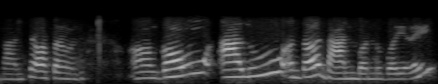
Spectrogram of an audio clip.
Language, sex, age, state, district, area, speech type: Nepali, female, 30-45, West Bengal, Jalpaiguri, urban, conversation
